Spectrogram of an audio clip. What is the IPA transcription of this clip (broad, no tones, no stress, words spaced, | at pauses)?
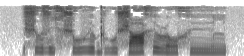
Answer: ʃɯzixʃuvy ɖʱuʃɑxy ɭo xyl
